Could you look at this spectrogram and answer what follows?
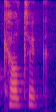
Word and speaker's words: Celtic: mythology, the magical traditions, that is or should be the one with the hard K sound. That's the older historically accurate pronunciation used in academic and cultural circles. the Celtic, like the S sound, um, version, I think, tends to show up more in like modern sports. Think of like the Boston Celtics.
